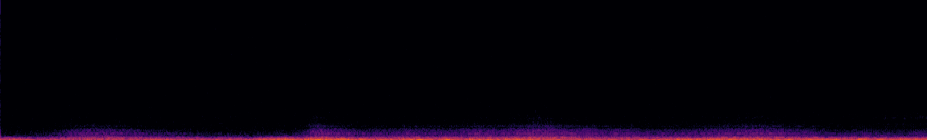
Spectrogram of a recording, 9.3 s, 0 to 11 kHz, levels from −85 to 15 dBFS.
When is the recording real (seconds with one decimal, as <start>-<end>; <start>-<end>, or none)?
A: 0.0-5.5; 6.3-7.7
